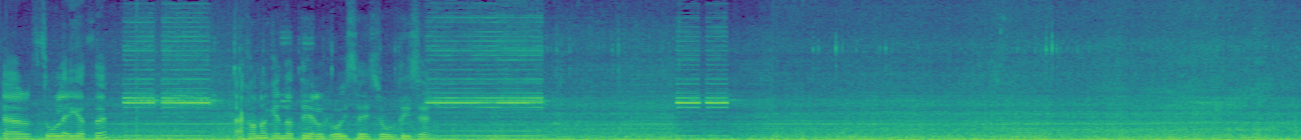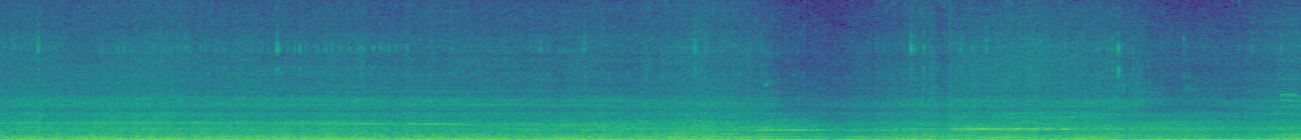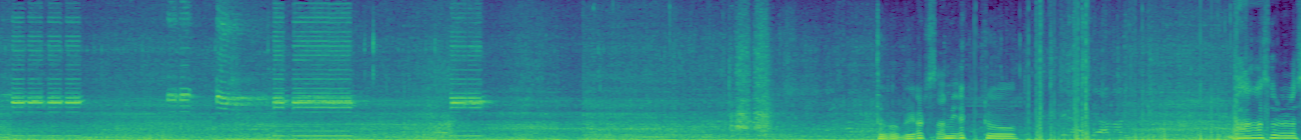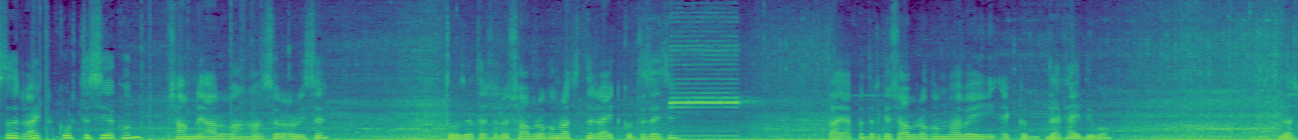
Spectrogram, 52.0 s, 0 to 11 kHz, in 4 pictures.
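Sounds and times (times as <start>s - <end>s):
wind and road noise: 0.0s - 52.0s
vehicle horn honks: 1.2s - 2.2s, 4.3s - 5.5s, 6.8s - 7.4s, 25.8s - 27.0s, 27.7s - 29.7s, 30.5s - 31.0s, 45.8s - 46.6s.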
